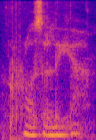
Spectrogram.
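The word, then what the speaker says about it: Rosalía: just something i think rosalia that's the way she likes to say her name she likes to roll her r's she did the asmr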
